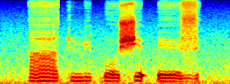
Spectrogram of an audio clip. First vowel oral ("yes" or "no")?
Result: yes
